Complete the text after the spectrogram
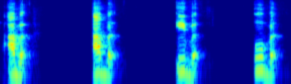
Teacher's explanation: Touch করার পরে sound continue করা যাবে না, কাটিং সাউন্ড দিয়ে দিতে হবে।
